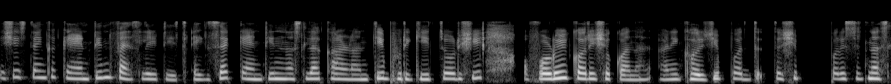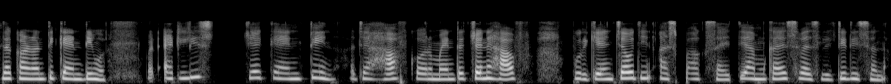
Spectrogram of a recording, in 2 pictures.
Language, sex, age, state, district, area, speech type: Goan Konkani, female, 18-30, Goa, Pernem, rural, spontaneous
